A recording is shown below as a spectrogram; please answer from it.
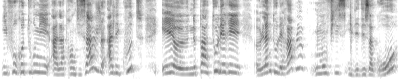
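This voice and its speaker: A woman giving an opinionated campaign speech, halting with many hesitations and restarts. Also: high voice, expressive. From Italian heritage. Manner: blunt, opinionated rant. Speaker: political candidate.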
